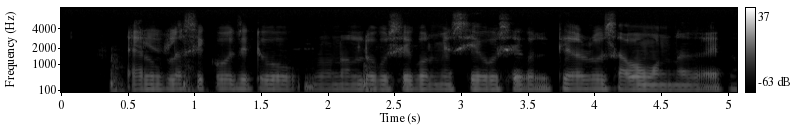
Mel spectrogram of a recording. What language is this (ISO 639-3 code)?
asm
